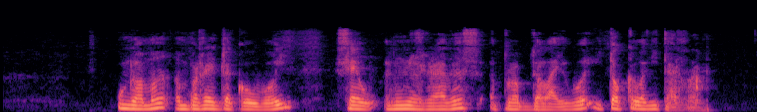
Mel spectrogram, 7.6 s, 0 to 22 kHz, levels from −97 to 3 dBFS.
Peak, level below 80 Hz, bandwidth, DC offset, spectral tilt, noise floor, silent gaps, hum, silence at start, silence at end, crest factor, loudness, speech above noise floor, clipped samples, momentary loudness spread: -8 dBFS; -60 dBFS; 7.8 kHz; under 0.1%; -8.5 dB/octave; -73 dBFS; none; none; 1.2 s; 0.45 s; 18 dB; -26 LUFS; 48 dB; under 0.1%; 10 LU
